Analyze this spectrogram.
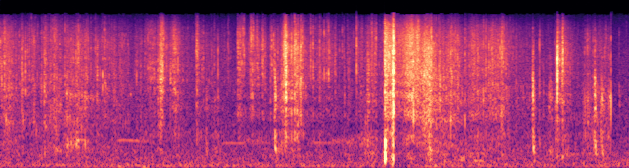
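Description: Dry fallen leaves rustling and crackling as a live snakehead fish is handled out of a wire fish trap onto the leaf-covered ground, with a sharp double knock a little before four seconds in.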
